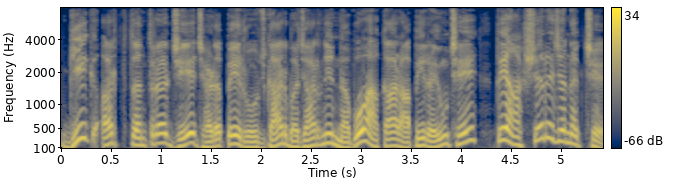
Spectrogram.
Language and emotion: Gujarati, surprised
